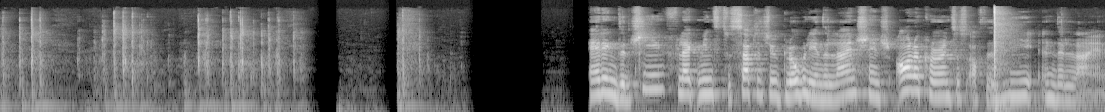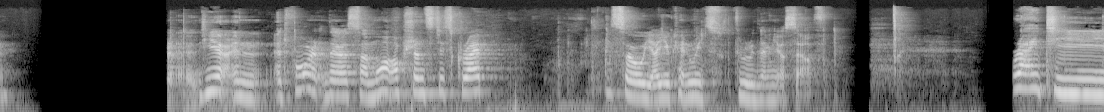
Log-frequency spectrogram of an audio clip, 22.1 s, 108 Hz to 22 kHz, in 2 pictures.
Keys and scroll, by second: 0.0-3.1 typing, 9.1 Return, 12.7 typing, 15.8-22.0 typing.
